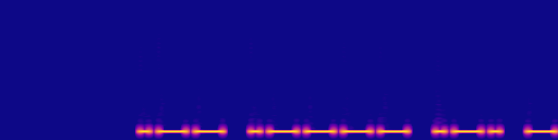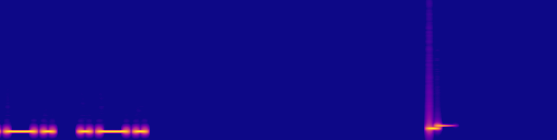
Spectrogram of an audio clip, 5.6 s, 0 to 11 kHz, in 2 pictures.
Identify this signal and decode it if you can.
Morse code, heard as a keyed tone, about 24 wpm, 700 Hz. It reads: W1RGR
